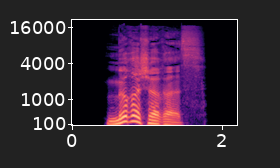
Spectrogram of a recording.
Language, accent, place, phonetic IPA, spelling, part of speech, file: German, Germany, Berlin, [ˈmʏʁɪʃəʁəs], mürrischeres, adjective, De-mürrischeres.ogg
- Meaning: strong/mixed nominative/accusative neuter singular comparative degree of mürrisch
